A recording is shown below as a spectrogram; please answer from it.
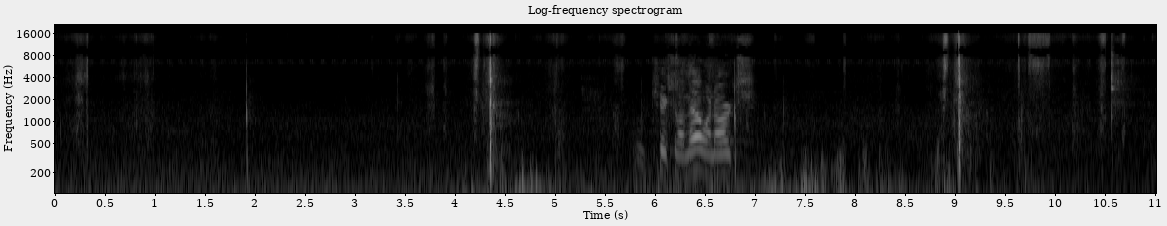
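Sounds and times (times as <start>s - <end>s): tennis racket hitting ball: 4.2s - 4.6s, 8.9s - 9.8s.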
